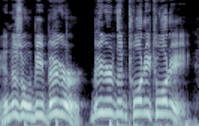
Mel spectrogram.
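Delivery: lightly hammed-up villain warning, pitched high; a half-hearted villain threat, pitch jumping up; badly faked villain, high and emphatic; mock villain voice. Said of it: "pretend I'm making a villain voice there".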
